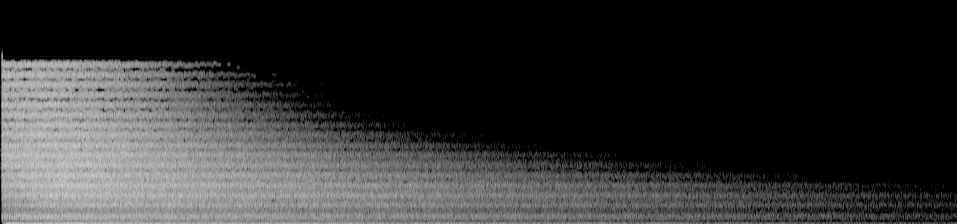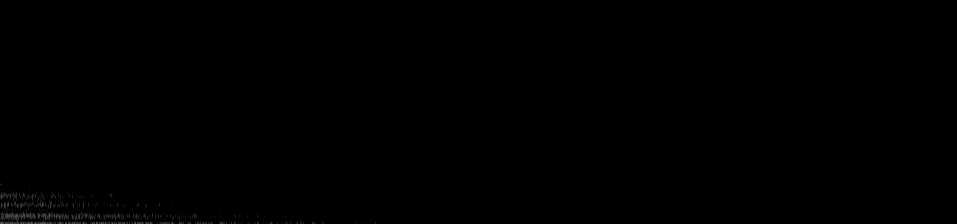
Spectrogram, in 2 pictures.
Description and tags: Vocal Bit
action, epic, film, free, horror, low, low-budget, mind-blowing, orchestral, raiser, scary, sound, suspense, thrilling, trailer, whoosh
